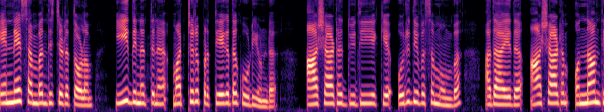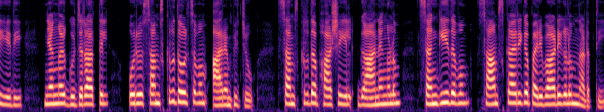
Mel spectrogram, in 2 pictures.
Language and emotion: Malayalam, neutral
